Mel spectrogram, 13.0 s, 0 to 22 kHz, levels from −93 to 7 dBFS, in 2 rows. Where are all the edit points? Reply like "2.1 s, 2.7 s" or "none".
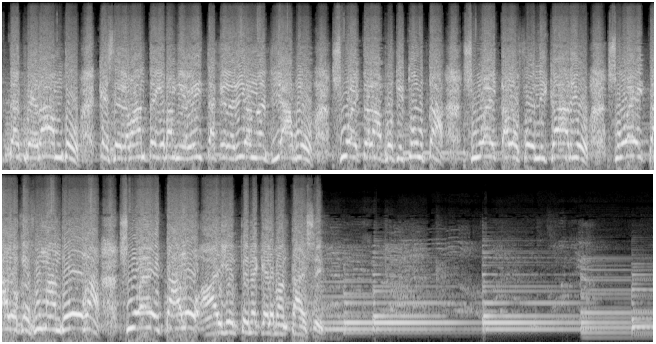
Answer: none

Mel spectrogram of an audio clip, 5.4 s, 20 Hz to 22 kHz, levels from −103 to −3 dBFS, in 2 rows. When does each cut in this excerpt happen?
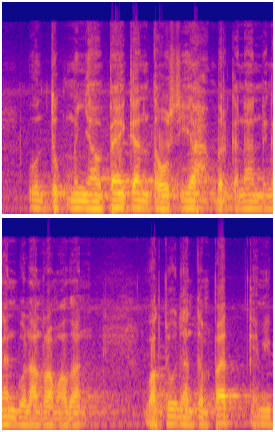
none

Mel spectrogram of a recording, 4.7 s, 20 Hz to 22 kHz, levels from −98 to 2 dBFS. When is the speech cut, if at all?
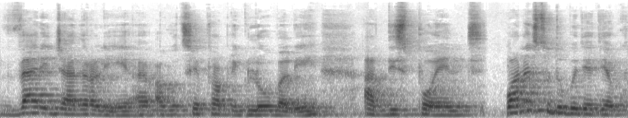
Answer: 3.7 s

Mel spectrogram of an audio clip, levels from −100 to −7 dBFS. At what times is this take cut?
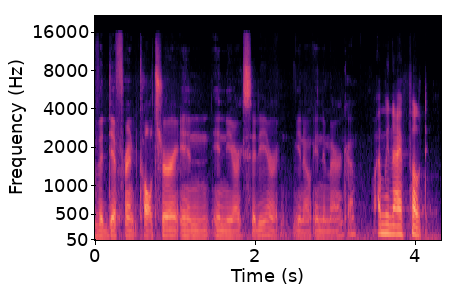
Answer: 3.4 s

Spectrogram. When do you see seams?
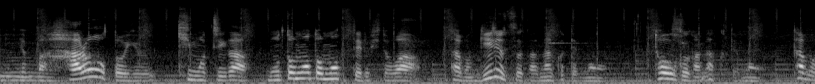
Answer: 2.6 s

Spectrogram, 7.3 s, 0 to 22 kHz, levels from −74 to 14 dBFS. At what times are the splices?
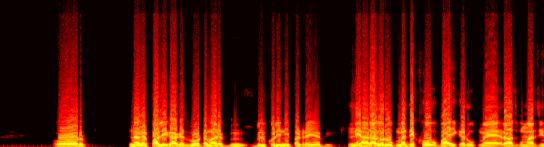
4.7 s

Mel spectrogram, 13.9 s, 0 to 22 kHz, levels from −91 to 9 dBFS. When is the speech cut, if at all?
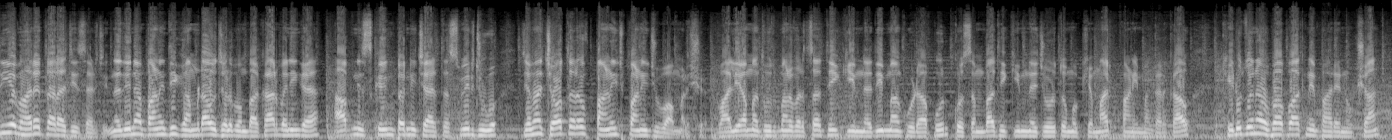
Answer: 12.9 s

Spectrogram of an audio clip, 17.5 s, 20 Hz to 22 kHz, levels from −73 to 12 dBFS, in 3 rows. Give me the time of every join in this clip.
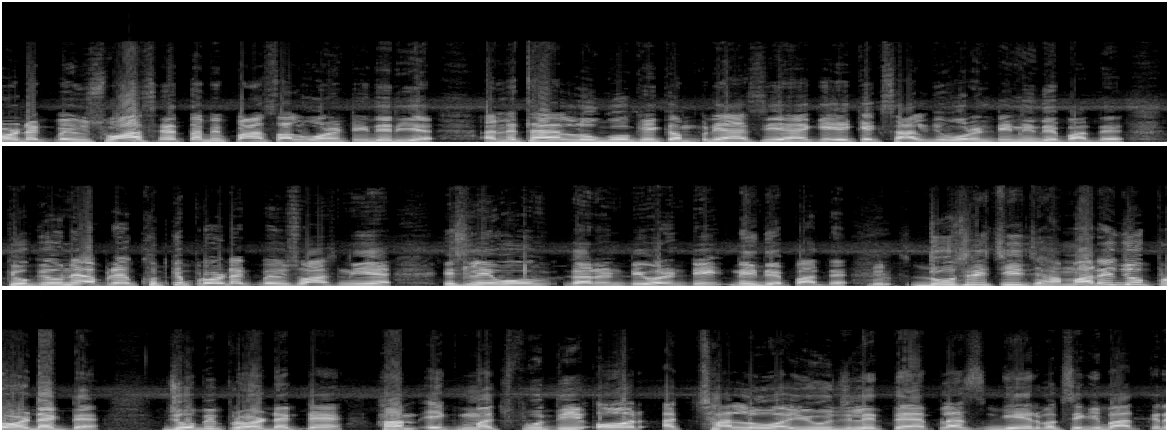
none

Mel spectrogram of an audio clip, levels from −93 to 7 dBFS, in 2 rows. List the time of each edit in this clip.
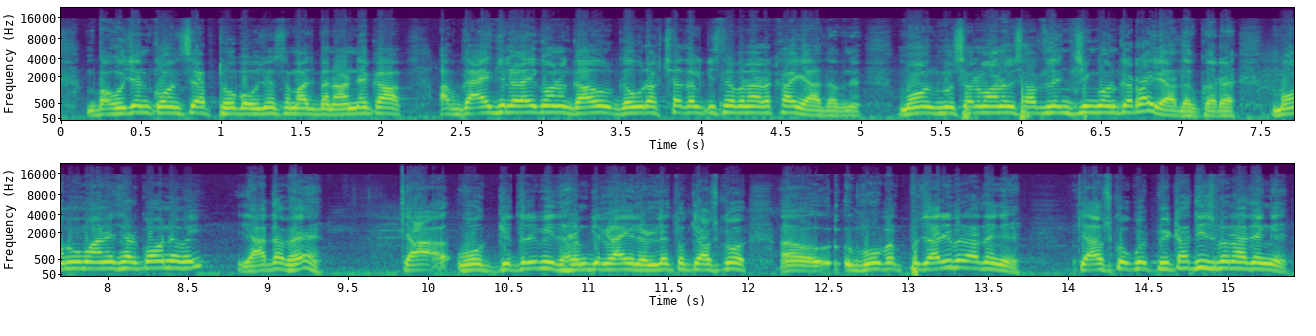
2.3 s

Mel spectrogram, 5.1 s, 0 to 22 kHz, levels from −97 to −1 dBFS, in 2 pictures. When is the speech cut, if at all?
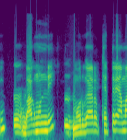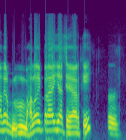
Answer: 1.4 s

